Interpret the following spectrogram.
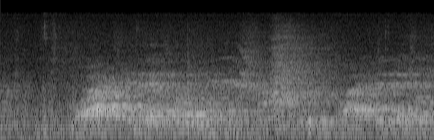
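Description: Indistinct voices talking, too faint for words to be made out, starting about half a second in.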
